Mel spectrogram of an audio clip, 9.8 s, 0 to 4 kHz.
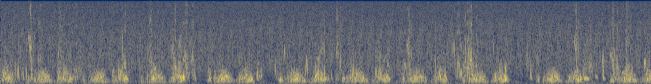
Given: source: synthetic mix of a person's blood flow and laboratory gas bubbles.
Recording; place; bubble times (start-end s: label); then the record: Doppler ultrasound of blood flow; precordium
0.07-0.64 s: bubbles
0.85-1.24 s: bubbles
1.65-1.95 s: bubbles
2.19-2.38 s: bubbles
2.54-2.96 s: bubbles
3.09-3.36 s: bubbles
3.81-3.94 s: bubbles
4.10-4.31 s: bubbles
4.54-4.64 s: bubbles
4.71-5.13 s: bubbles
5.25-5.39 s: bubbles
5.54-5.94 s: bubbles
5.98-6.27 s: bubbles
6.49-6.71 s: bubbles
6.75-7.18 s: bubbles
7.36-7.63 s: bubbles
7.87-8.09 s: bubbles
8.57-8.97 s: bubbles
9.00-9.09 s: bubbles
9.12-9.50 s: bubbles
9.62-9.77 s: bubbles
From the record:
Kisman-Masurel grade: 242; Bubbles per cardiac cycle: several, 3 to 8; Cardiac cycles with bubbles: 100%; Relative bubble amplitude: moderate (0.250 to 0.450); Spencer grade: 3 (all of the cardiac periods contain showers or single bubble signals, but not dominating or overriding the cardiac motion signals); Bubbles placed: anywhere in the cardiac cycle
